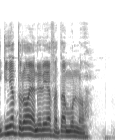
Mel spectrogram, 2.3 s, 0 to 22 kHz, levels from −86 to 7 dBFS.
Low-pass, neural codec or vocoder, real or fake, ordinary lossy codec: none; none; real; none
